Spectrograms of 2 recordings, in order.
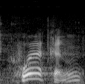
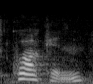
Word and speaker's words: quarkin: And it's quirken. I don't know whether I pronounce it properly. Celia. No, not quite. It's quarkin, and it's a dialect word from Northumberland, and it describes a molehill.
